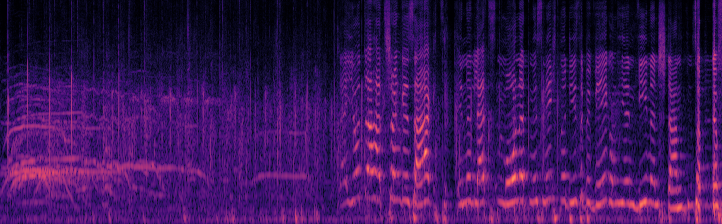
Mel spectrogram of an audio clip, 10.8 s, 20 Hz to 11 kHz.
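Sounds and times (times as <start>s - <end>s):
people cheering: 0.0s - 9.2s
sustained audience applause: 0.0s - 9.6s
scattered whistles: 1.5s - 4.7s
speech: 5.2s - 10.8s.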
